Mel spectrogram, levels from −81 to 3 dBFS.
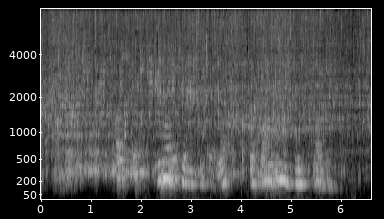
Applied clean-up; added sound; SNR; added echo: none; Toilet flush; 2 dB; reverberation time 0.6 s.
